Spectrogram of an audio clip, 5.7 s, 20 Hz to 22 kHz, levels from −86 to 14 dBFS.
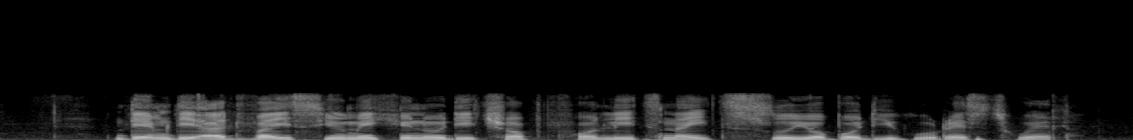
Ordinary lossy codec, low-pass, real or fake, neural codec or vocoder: none; 7.2 kHz; real; none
